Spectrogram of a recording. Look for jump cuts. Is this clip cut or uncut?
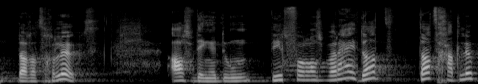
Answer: cut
